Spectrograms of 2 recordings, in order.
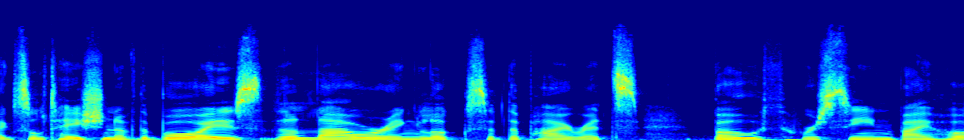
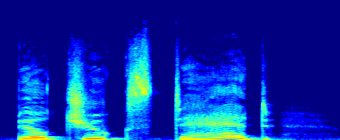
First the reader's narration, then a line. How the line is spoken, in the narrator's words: cried the startled pirates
